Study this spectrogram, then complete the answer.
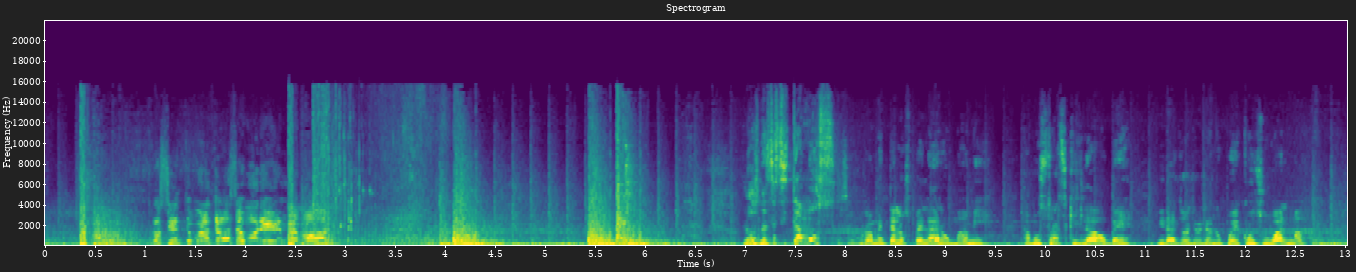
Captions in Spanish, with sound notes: >>LO SIENTO, PERO TE VAS A MORIR, MI AMOR. [CONTINÚAN LOS DISPAROS] >>¡LOS NECESITAMOS! >>SEGURAMENTE LOS PELARON, MAMI. MIRÁ AL YOYO, YA NO PUEDE CON SU ALMA.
